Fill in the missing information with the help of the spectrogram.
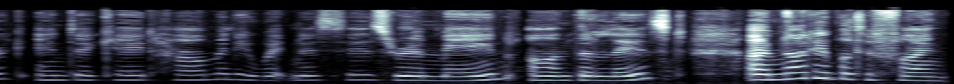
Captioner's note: speaking French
